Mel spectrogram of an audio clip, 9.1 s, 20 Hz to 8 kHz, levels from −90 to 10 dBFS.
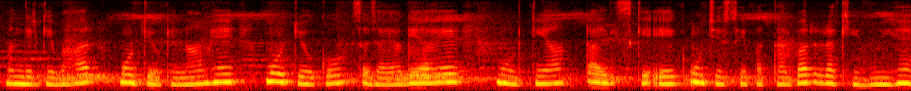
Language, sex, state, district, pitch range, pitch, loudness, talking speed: Hindi, female, Maharashtra, Pune, 185-225 Hz, 200 Hz, -28 LUFS, 150 wpm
